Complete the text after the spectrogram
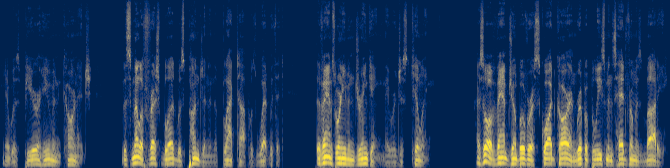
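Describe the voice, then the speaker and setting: Man, very deep voice, husky, grim matter-of-fact noir narration, first person, dry close recording. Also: animated, moderate pace, darkish tone, no room sound. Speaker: narrator and lead character.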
